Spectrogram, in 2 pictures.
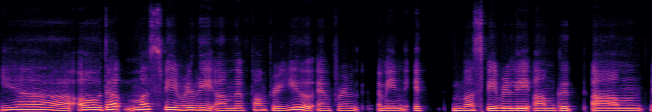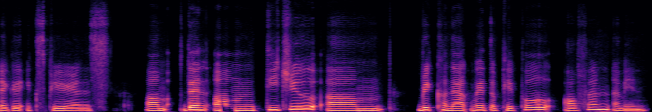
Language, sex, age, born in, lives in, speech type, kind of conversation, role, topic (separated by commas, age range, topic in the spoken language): English, female, 50-54, South Korea, United States, conversation, unstructured, none, What makes someone give up on a hobby they once loved?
